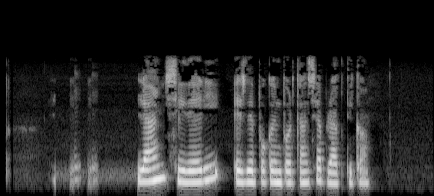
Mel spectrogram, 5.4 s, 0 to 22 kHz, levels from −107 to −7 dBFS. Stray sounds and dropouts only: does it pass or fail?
fail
